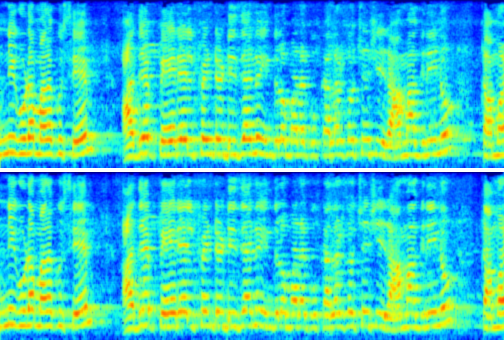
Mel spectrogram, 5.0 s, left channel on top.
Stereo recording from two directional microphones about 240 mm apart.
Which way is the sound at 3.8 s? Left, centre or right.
Centre.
